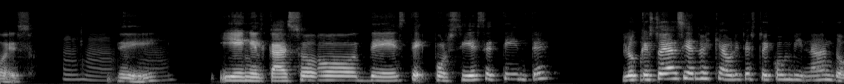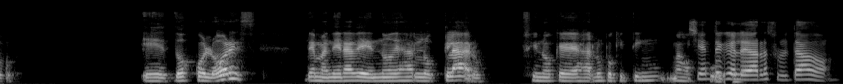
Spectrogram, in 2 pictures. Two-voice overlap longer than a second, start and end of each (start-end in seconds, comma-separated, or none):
none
